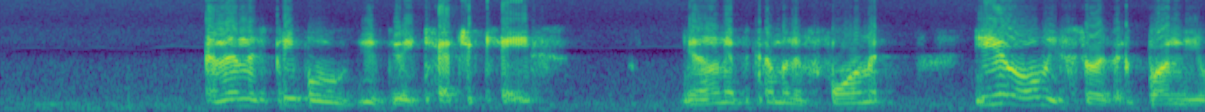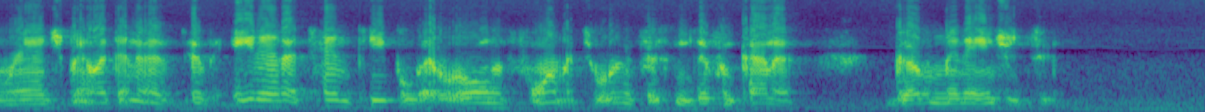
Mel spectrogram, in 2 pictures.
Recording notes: for a phone call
